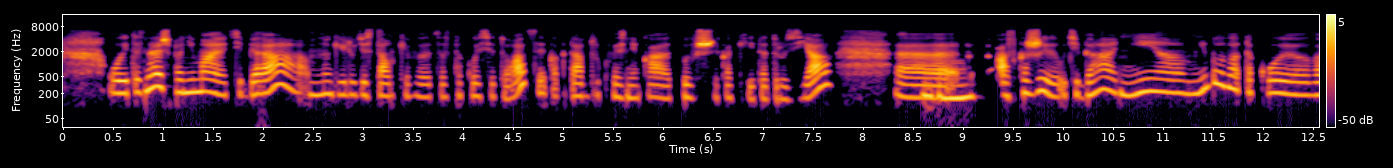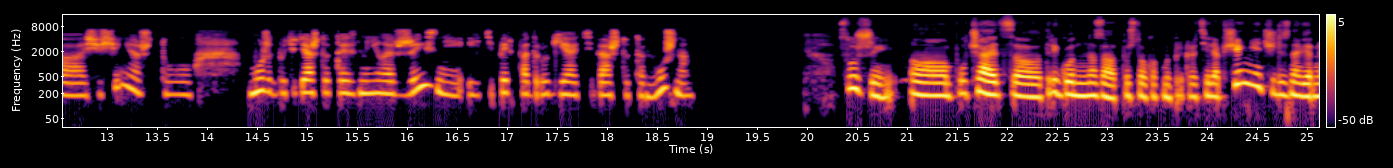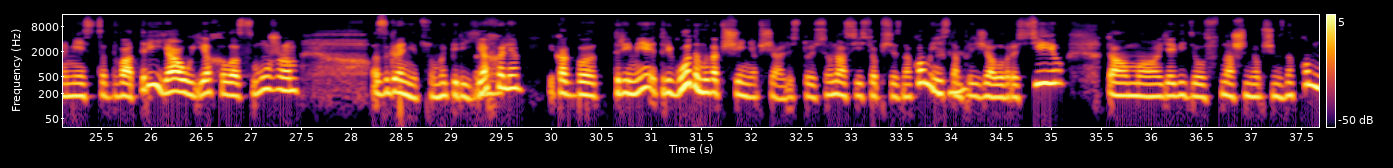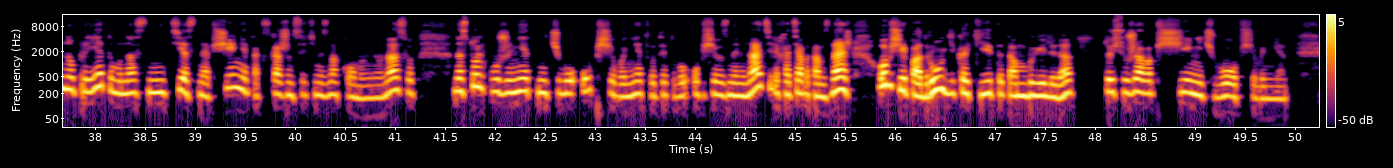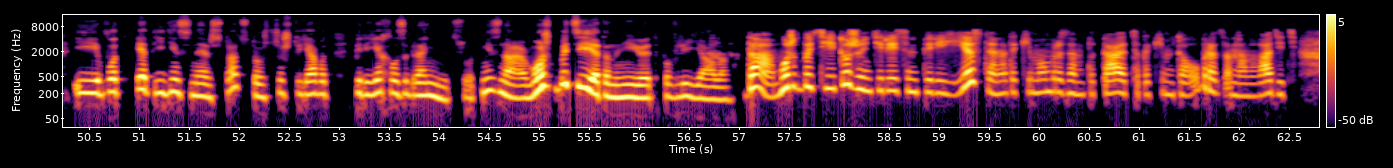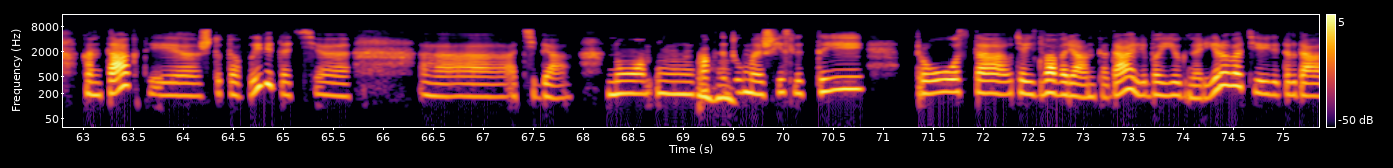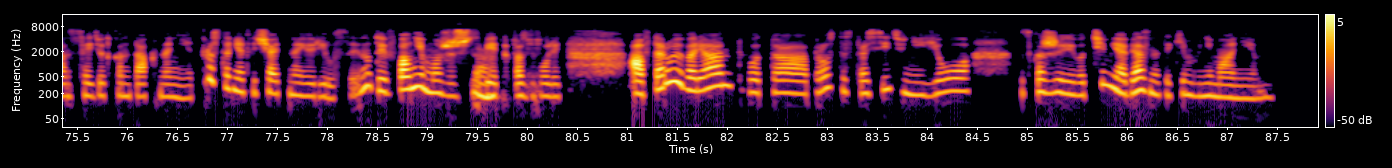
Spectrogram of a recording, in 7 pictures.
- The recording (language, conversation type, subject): Russian, advice, Как реагировать, если бывший друг навязывает общение?
- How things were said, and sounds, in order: none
